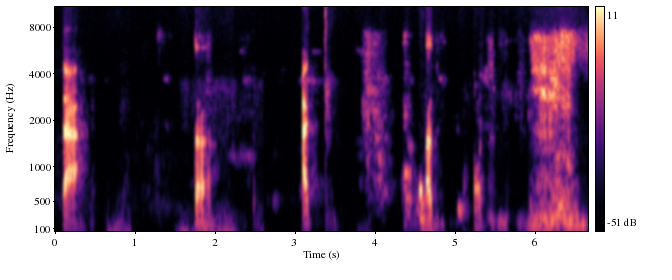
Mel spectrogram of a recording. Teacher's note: sebagian ujung lidah kita nempelnya ke dinding belakang gigi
